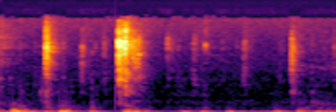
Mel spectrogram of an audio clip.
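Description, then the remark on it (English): Quiet, irregular clicking of keys on a computer keyboard as someone types messages, a handful of soft taps over a couple of seconds with a low thumping undertone and no voices. “You know, sorry, I'm just typing some messages here. I'll get off the keyboard in a minute.”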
